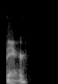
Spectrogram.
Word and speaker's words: Bexar: Oh no, bear. Hmm? It's pronounced bear. – Is it? – Yeah, I know. Yeah, I know. There's an X in there, but it's bear.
